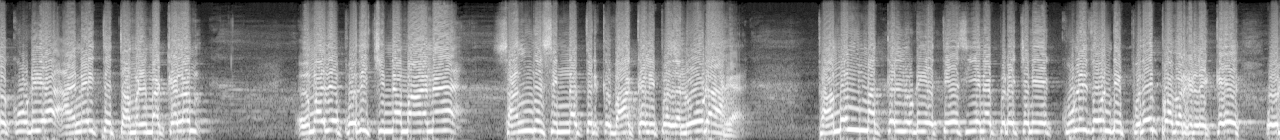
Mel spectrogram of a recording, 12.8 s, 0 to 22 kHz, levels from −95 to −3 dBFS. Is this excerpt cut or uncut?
uncut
